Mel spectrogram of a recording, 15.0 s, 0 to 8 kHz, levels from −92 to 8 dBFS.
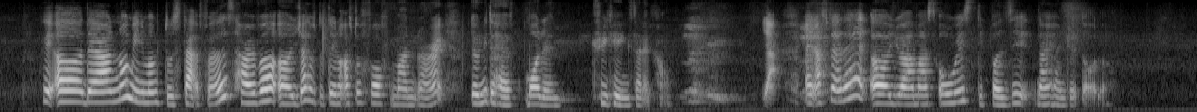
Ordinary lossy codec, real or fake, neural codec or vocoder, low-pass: none; real; none; none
